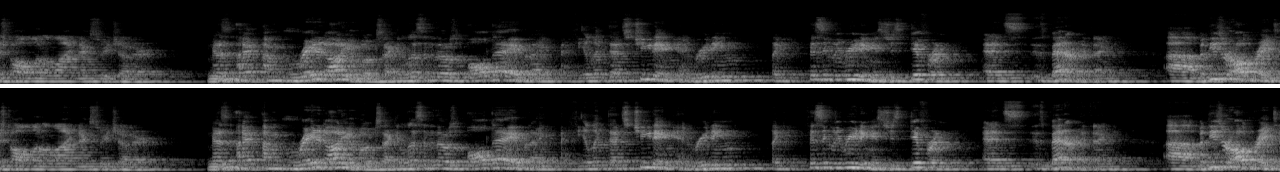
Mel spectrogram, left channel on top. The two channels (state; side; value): normal; both; correlation 0.63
